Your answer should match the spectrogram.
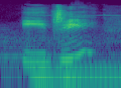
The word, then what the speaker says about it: Eg: Ah, his name is Eg. Finally, after this is my third stream on this uh event and I finally learned how to pronounce his name. EG.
